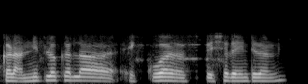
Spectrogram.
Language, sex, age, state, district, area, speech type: Telugu, male, 18-30, Telangana, Mulugu, urban, conversation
